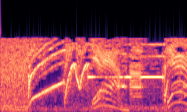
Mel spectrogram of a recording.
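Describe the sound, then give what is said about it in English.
A police car siren, switched on by a Montgomery County police officer, whoops and wails loudly in rapidly shifting electronic sweeps, rising and falling through several tones with a steady held note, filling the whole moment with piercing sound. “Would you just turn on the siren for a second for us?”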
